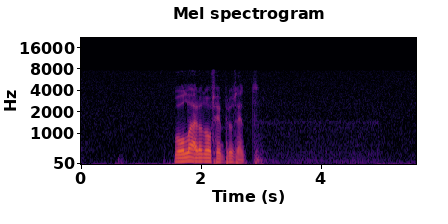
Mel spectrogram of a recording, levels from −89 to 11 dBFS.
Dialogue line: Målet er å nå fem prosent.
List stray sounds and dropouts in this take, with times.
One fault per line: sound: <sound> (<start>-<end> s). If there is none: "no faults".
no faults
